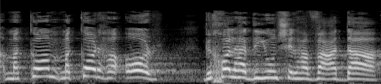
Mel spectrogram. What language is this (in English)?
Hebrew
